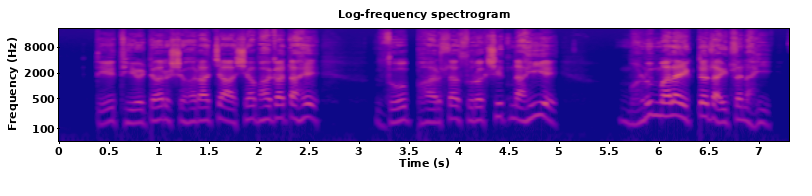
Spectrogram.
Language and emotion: Marathi, fearful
